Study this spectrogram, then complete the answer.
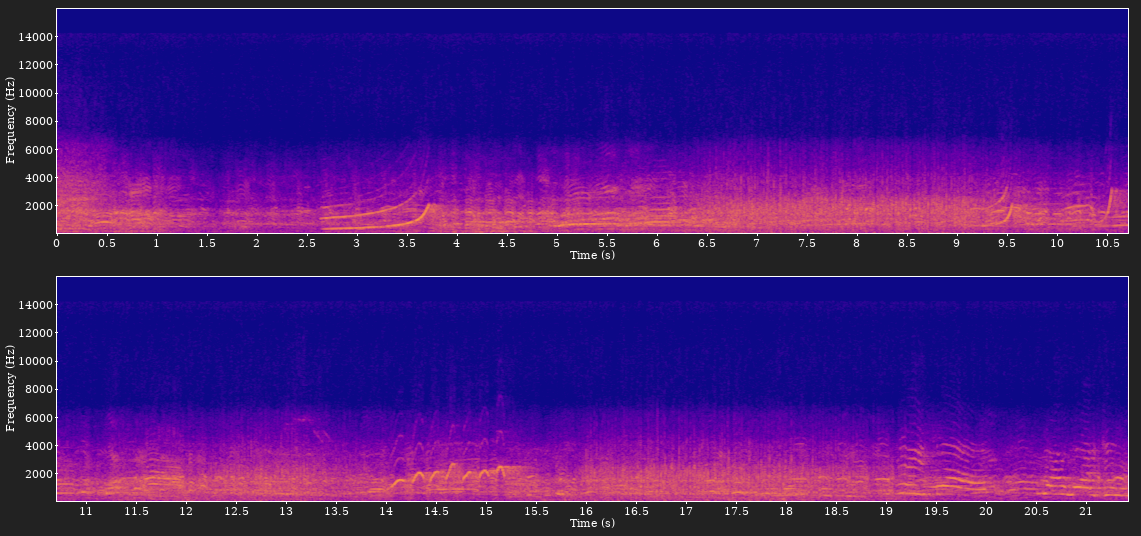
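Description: A large crowd of men laughs loudly and heartily.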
